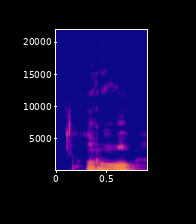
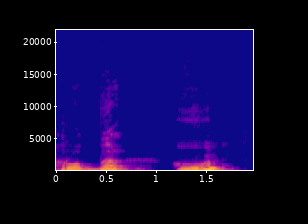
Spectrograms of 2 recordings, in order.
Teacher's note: Your ra should be heavy, ra, and your ra should join with the ba.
